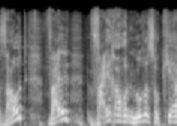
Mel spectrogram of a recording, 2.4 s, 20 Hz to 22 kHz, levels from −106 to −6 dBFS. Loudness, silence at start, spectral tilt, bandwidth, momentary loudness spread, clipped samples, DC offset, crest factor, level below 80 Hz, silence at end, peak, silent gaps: -23 LUFS; 0 s; -4.5 dB/octave; 17 kHz; 6 LU; under 0.1%; under 0.1%; 14 dB; -56 dBFS; 0 s; -8 dBFS; none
